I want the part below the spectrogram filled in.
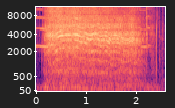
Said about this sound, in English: Pick our handy dandy drill up,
